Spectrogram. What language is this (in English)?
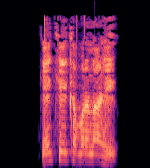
Sindhi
